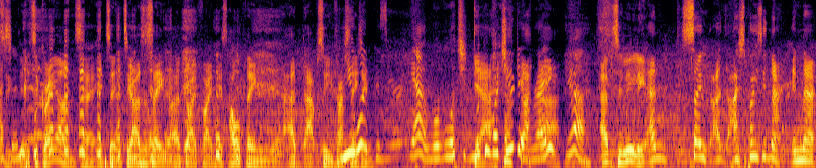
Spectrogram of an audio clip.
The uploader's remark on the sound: at the recent UNLEASH America conference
